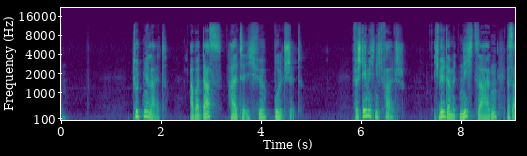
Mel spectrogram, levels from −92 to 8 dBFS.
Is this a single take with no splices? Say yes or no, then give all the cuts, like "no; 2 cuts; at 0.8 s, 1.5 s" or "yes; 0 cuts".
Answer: yes; 0 cuts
